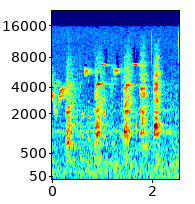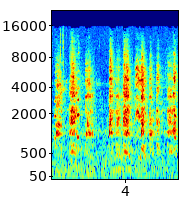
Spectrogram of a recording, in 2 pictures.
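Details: Three hungry Great Blue Heron chicks, about a week old, are fed a regurgitated crawfish by their mother and give harsh, rasping clucks in quick, uneven bursts, about three a second, with a few thin high squeaks mixed in.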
